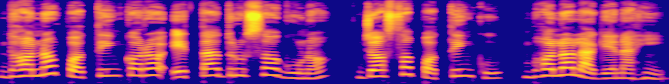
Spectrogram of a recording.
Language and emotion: Odia, neutral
